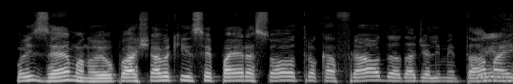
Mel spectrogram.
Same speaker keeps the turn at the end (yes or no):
yes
